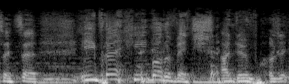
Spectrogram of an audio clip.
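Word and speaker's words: Ibrahimović: I know they've got Abramovich, but But Sweden, Roman I can't pronounce it. Ibrahimovic, I do apologize. Ibrahimovic.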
